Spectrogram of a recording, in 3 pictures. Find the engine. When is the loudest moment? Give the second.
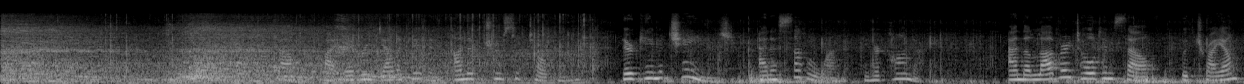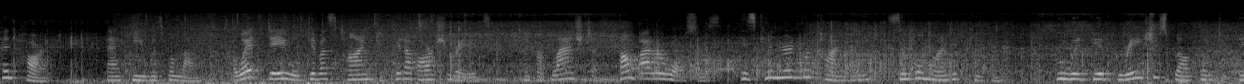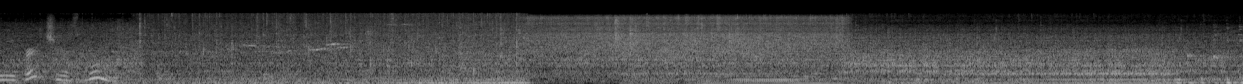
2 s.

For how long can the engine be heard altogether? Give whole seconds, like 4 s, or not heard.
11 s.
